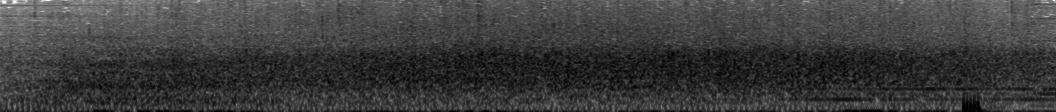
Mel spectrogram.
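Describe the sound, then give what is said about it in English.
Steady applause from an audience: a dense, continuous patter of many hands clapping at a fairly loud, even level for several seconds, with no voices over it. “I'll take four claps today.”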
